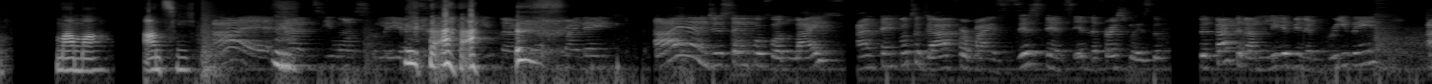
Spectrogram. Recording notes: We truly apologise for the low audio quality.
